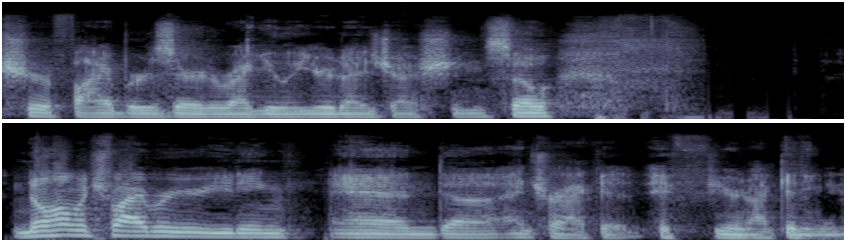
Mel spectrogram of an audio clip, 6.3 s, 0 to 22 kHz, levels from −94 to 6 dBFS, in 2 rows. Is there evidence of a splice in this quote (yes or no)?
no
